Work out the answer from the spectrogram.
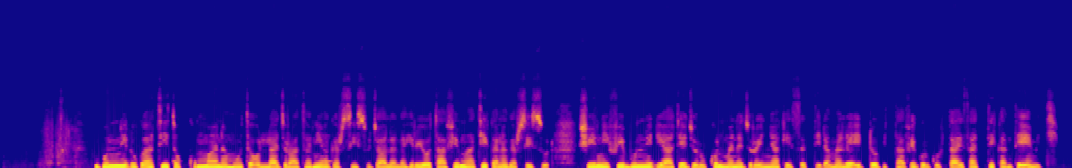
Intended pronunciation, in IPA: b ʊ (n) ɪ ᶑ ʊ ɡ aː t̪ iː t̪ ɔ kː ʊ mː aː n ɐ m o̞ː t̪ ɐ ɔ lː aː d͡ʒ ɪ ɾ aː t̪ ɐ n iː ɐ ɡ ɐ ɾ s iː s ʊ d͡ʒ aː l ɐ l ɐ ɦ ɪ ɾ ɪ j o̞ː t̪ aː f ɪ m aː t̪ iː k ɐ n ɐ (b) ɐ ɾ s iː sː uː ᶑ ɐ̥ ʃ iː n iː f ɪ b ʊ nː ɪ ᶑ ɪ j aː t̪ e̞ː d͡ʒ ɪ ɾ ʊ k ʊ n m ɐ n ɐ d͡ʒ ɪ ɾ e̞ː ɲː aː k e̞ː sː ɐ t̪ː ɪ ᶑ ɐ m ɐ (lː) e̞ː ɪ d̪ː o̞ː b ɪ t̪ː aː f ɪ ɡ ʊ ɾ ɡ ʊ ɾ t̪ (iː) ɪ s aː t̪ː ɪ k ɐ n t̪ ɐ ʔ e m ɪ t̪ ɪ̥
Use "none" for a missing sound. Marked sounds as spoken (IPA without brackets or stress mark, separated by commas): nː, ɡ, l, aː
